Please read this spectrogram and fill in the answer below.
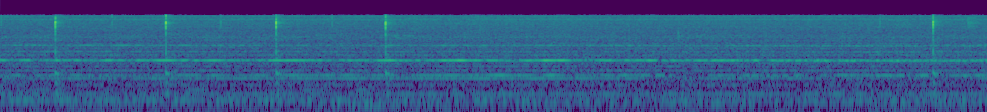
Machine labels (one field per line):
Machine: valve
